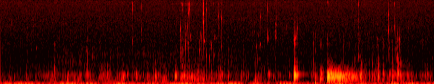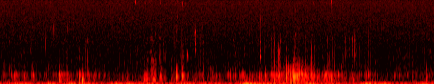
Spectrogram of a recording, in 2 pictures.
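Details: Recording of a woman's stomach growling: continuous low rumbling and gurgling from the belly, normal gut movement of gas and fluid; borborygmi.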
